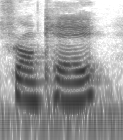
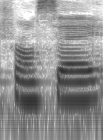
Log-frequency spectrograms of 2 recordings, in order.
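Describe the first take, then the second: First: The middle consonant is a K sound. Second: The middle consonant is an S sound. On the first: The speaker calls it wrong. "and not franquais" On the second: The speaker calls it right. "that's why you say français"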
